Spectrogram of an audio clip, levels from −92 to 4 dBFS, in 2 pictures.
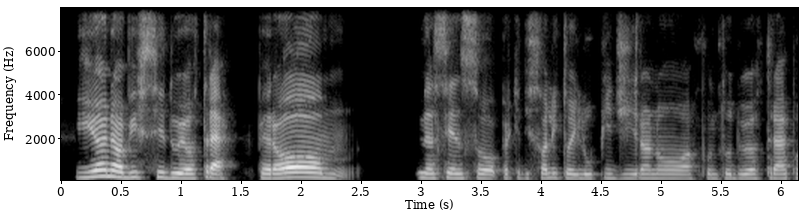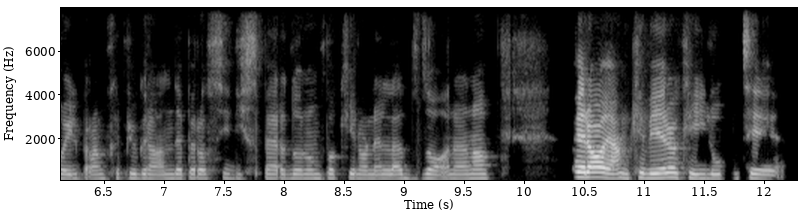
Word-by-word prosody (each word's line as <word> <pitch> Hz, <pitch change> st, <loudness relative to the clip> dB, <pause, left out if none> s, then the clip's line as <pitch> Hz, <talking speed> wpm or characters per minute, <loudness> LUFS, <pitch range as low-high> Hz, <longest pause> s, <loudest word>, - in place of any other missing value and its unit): Io 265 Hz, +5 st, +4 dB
ne 275 Hz, -, +4 dB
ho 245 Hz, -, +7 dB
visti 235 Hz, +1 st, -5 dB
2 210 Hz, -2 st, +2 dB
o 200 Hz, -, -2 dB
3, 185 Hz, -1 st, +2 dB
però 225 Hz, +2 st, +8 dB
mhmm, 205 Hz, -1 st, -13 dB, 0.6 s
nel 205 Hz, -1 st, -3 dB
senso, 200 Hz, -3 st, -3 dB
perché 205 Hz, +4 st, -14 dB
di 200 Hz, -, -19 dB
solito 200 Hz, +1 st, -7 dB
i 185 Hz, -, -5 dB
lupi 190 Hz, +1 st, -10 dB
girano 190 Hz, 0 st, -9 dB
appunto 185 Hz, +1 st, -12 dB
2 190 Hz, 0 st, -9 dB
o 190 Hz, 0 st, -6 dB
3, 190 Hz, -2 st, -4 dB
poi 190 Hz, -1 st, -9 dB
il 190 Hz, -, -11 dB
branco 185 Hz, +1 st, -13 dB
è -, -, -14 dB
più 200 Hz, -1 st, -8 dB
grande, 190 Hz, 0 st, -9 dB
però 190 Hz, 0 st, -7 dB
si 200 Hz, +1 st, -15 dB
disperdono 190 Hz, 0 st, -10 dB
un 190 Hz, 0 st, -10 dB
pochino 195 Hz, 0 st, -9 dB
nella 185 Hz, +1 st, -8 dB
zona, 185 Hz, 0 st, -9 dB
no; 195 Hz, 0 st, -6 dB, 0.6 s
però 235 Hz, -1 st, +8 dB
è -, -, +7 dB
anche 200 Hz, +2 st, -1 dB
vero 210 Hz, +2 st, +2 dB
che 215 Hz, -2 st, -7 dB
i 190 Hz, 0 st, -4 dB
lupi 190 Hz, +1 st, -9 dB
sì. 185 Hz, -3 st, -5 dB
195 Hz, 210 wpm, -21 LUFS, 190-210 Hz, 0.6 s, però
